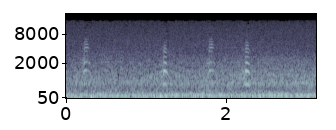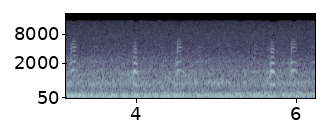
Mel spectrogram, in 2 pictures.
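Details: On a very cold morning on the Pend Oreille River in North Idaho, geese give short, nasal honks, about one or two each second, over a steady low rumble of moving water.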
